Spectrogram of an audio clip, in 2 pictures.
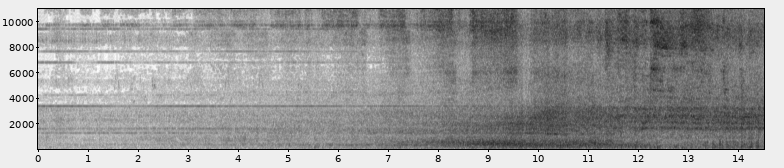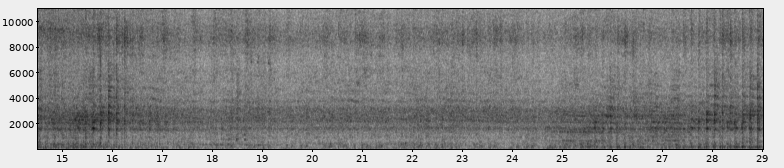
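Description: Freight train hauled by a VL10U two-section electric locomotive passing close by. It grows steadily louder until the locomotive goes past about nine seconds in. Then the wagons roll past with a steady rumble and the clickety-clack of wheels over rail joints.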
